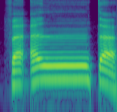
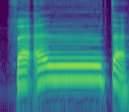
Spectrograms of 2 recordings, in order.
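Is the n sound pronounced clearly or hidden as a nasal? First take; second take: hidden; hidden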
